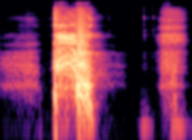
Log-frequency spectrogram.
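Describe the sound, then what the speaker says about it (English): A single harsh, explosive cough up close, followed by quieter breathy sounds and a short exhale. "I got a cough."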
